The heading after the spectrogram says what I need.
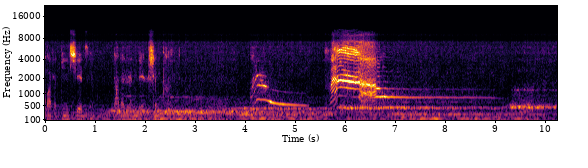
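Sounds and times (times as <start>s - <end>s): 
speech: 0.0s - 3.6s
strong wind on a winter night: 0.0s - 10.2s
cat wailing at night: 4.1s - 9.2s.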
